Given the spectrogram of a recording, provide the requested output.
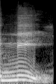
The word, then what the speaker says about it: know: আবার KNOW, এখানে যদি কে সাইলেন্ট করে তাহলে উচ্চারণ হবে নো। আমরা কিন্তু নো উচ্চারণ করি, কিন্তু সবসময় কিন্তু কে থাকেই যায়। কে কে নিয়ে যদি উচ্চারণ করি তাহলে কি হবে? কোনো, এরকম হয়ে যাবে উচ্চারণ। কে উচ্চারণ করে আসবে না, কিন্তু সেটা হবে না। ঠিক আছে, সাইলেন্ট হয়ে যাবে, নো।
